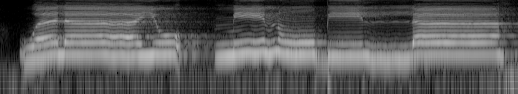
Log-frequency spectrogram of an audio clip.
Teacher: Bacanya panjang 2 harokat. Wala yu, ini hamzah suaranya tertahan, punya sifat namanya syiddah. Jadi jangan sampai ada pantulan ya, gak ada bunyi lain setelahnya.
